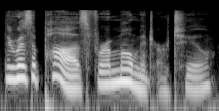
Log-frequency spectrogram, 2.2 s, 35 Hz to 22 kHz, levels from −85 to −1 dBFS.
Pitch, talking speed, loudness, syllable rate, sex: 170 Hz, 245 wpm, -17 LUFS, 5.9 syllables/s, female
